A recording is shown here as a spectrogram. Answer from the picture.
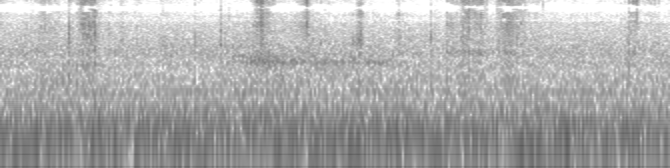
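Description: Cardboard baseball trading cards being slid one by one off a handheld stack, rustling against each other with a few soft ticks.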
